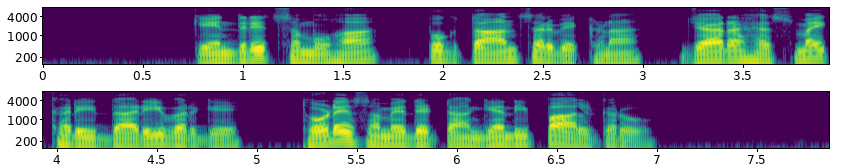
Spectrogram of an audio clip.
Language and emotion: Punjabi, neutral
